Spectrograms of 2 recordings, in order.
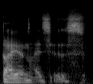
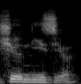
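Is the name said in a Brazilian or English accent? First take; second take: English; Brazilian. First: The name is said in an English accent. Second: The name is said in a Brazilian accent. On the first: This is the usual English form of the name. "not Dionysius" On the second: This is how the family says the name. "we pronounce that with the Brazilian accent"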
